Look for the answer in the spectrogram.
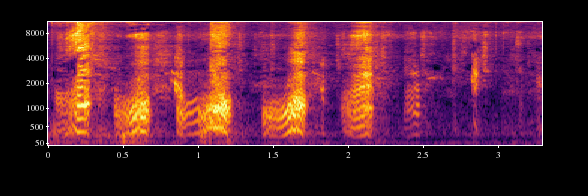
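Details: Black-crowned bird chick following behind its mother, screaming: loud, harsh, wavering cries with rich overtones, given in a rapid series of about two per second, growing fainter and shorter toward the end.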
